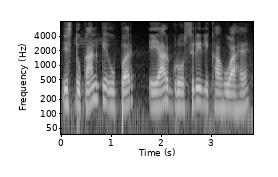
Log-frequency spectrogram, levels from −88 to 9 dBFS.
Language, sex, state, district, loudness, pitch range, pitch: Hindi, male, Jharkhand, Ranchi, -17 LUFS, 140-155 Hz, 145 Hz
